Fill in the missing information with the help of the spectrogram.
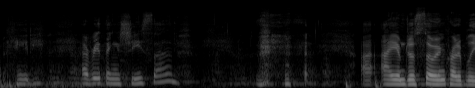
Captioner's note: chuckles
